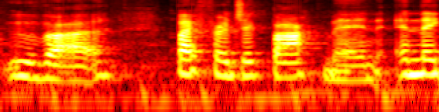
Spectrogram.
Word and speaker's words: Ove: So they ended up picking A Man Called Uva by Frederick Bachman, and they kept saying A Man Called Ove, which I know even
